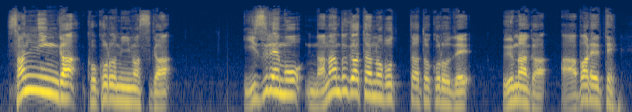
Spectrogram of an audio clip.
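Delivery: ordinary talk, nothing marked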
